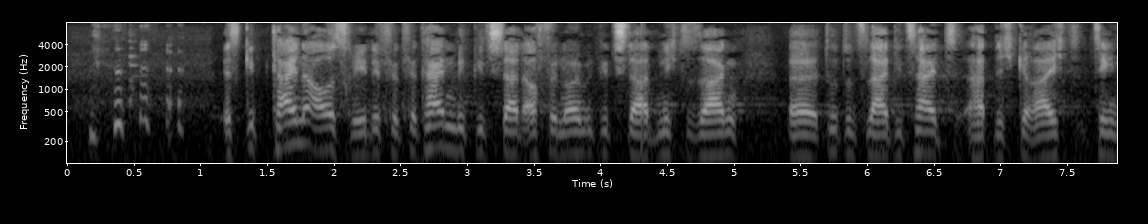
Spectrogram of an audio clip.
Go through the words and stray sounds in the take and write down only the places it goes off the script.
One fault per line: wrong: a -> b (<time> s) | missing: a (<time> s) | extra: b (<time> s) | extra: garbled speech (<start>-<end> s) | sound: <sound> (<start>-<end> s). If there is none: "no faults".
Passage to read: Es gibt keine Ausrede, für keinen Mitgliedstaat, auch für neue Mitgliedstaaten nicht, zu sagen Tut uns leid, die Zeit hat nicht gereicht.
sound: laugh (0.2-0.9 s)
extra: für (2.5 s)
